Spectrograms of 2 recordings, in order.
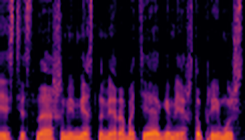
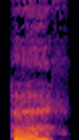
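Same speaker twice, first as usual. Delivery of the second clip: drawn-out, resigned sigh on a raised pitch; 6 semitones higher than usual. Acted. Hero giving up on the furniture request, sighing. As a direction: let the word out as a sigh. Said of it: "вздохнул я".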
